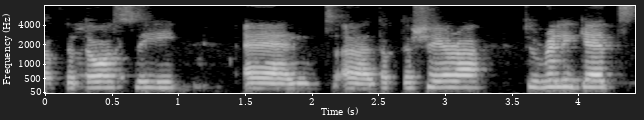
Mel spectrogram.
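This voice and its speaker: Speaking at a very slow pace with a slight German accent, a woman keeps a medium pitch and fairly even intonation. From Germany. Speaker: meeting host, Parkinson's advocate. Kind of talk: online meeting introduction. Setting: video call. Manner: halting.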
